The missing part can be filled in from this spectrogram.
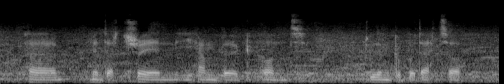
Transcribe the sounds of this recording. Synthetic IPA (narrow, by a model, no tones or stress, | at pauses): əː | mɪndartʰreːnihambəɡɔnd̥ | d̥wiðɪməɡʊbɔdɛtʰɔ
